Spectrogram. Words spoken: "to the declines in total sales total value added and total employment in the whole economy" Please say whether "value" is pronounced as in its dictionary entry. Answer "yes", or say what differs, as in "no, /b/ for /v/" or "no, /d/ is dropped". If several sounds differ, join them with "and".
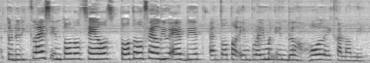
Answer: no, /f/ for /v/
